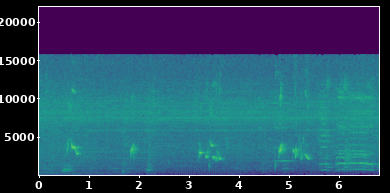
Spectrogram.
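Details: Red-whiskered bulbul recorded on an overcast day, 4 March 2017, during trapping with a decoy bird; short bright whistled phrases, some slurred and falling, come in scattered bursts over a faint low hum.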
